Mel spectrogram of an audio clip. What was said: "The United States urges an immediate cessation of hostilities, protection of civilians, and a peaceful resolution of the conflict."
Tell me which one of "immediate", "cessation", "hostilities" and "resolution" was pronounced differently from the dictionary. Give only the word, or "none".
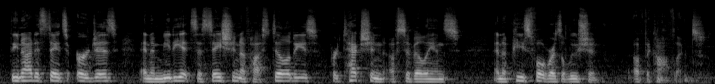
none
